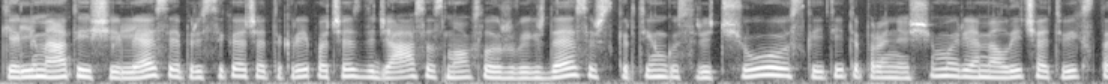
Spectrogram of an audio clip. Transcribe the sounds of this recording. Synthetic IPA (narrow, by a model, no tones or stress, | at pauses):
kʲɛlʲɪmʲæːt̪ɐɪʃʲɛːlʲeːsjɛpʲɾʲɪsʲɪkʋʲɛt͡ʃʲɛt̪ʲɪkɾɐɪpɐt͡ʃʲɛsd̪ʲɪd͡ʒʲæˑʊsʲɛsmoːkslˠoːʒʋɐɪɡʒʲd̪ʲɛsɪʃsʲkʲɪɾʲt̪ʲiŋɡʊsʲɾʲɪt͡ʃʲuːskɐɪt̪ʲiːt̪ʲɪpɾɐnʲɛʃʲɪmʊɪɾjiɛmʲɛlˠɐɪt͡ʃʲɛɐt̪ʲʋʲiːkst̪ɐ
